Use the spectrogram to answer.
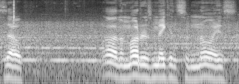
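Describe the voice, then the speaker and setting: A man's voice: medium pitch, level tone, measured pace, music in the background. A man speaking through a balaclava in a casual, hesitant bike vlog, thinking aloud as he rides, his voice slightly muffled. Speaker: bike vlogger. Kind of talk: casual vlog chat while riding. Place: outdoors, riding an electric bike on a trail. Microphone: gimbal camera or lapel mic with windscreen. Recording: outdoor wind, motor and traffic noise.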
